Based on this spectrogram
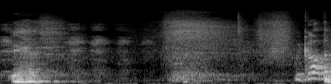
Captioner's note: laughing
